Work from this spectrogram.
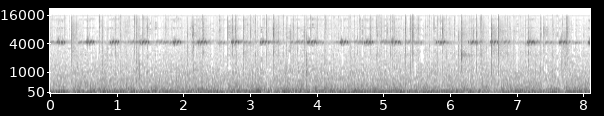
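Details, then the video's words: Crickets singing beside a crackling bonfire next to a lake at sunset: short bright chirps repeated about three times a second, steady and high, over continuous low fire rumble and sharp crackling pops. "FIRE & CRICKETS AMBIENCE"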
